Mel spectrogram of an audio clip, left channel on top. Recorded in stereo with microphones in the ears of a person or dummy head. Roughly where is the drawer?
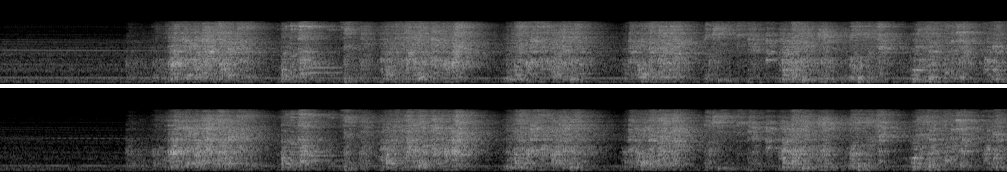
Centre.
